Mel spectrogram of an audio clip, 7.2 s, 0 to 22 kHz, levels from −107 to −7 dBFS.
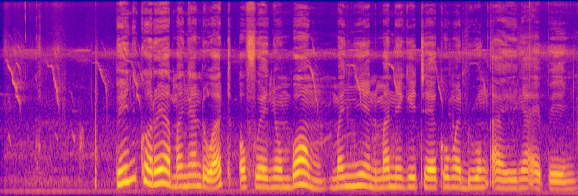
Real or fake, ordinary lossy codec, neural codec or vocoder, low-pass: real; none; none; none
